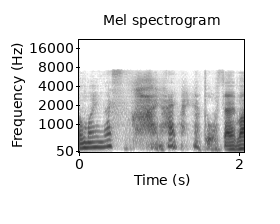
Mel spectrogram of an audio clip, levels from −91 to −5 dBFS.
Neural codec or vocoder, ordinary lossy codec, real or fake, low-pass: codec, 16 kHz, 1 kbps, FunCodec, trained on Chinese and English, 50 frames a second; none; fake; 7.2 kHz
